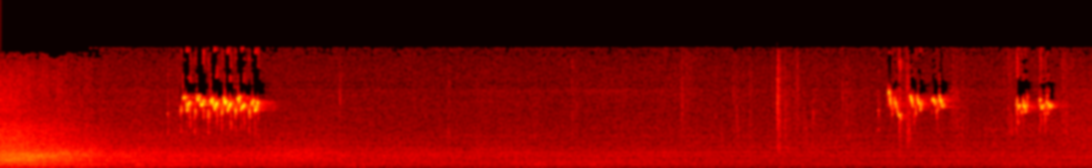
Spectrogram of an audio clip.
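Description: Cuban grassquit giving its 'hammer and bell' song type: three short bursts of very high, thin, buzzy trills, spaced several seconds apart, over a steady background hiss.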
